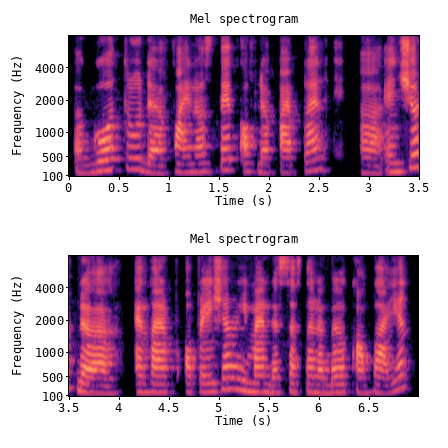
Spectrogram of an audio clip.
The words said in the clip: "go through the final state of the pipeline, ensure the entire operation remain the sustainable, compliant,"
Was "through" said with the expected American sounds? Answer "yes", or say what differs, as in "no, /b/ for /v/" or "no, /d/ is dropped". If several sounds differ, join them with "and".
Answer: no, /t/ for /θ/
